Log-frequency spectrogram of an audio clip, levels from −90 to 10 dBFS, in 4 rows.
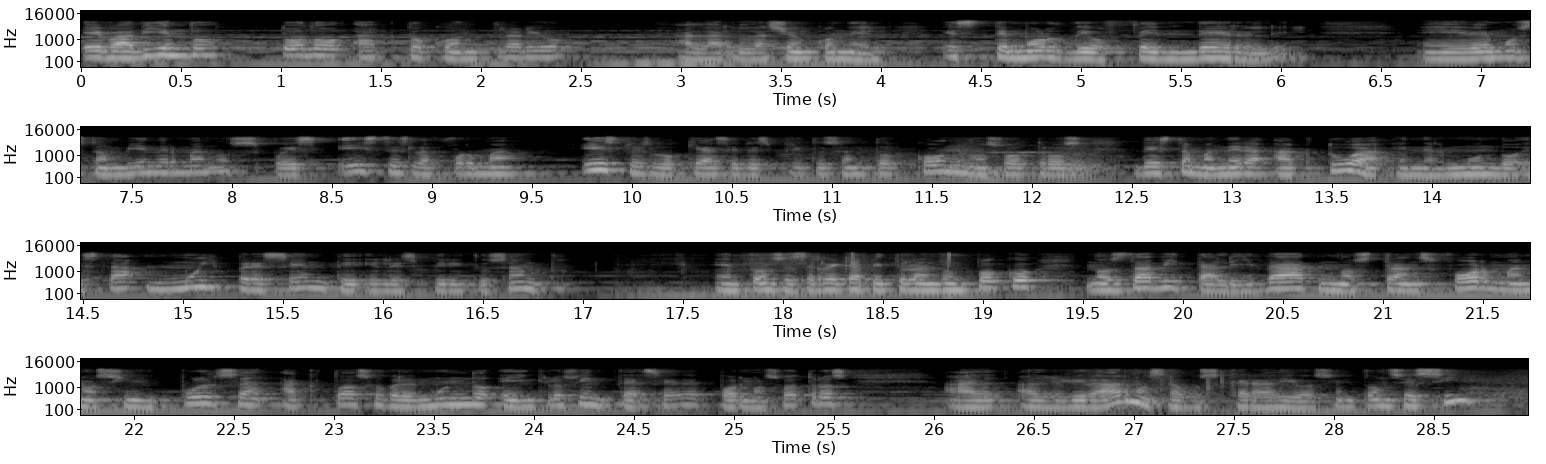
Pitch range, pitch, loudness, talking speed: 135-170 Hz, 145 Hz, -35 LUFS, 155 wpm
